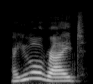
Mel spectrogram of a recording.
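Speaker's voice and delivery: lightly voiced sick young woman, high; airy, distracted girlish voice; high fragile young woman. Rebus voiced by narrator.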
